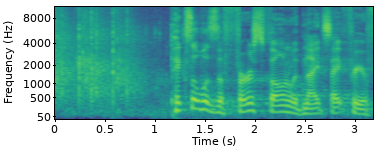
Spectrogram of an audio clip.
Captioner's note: cheers and Applause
